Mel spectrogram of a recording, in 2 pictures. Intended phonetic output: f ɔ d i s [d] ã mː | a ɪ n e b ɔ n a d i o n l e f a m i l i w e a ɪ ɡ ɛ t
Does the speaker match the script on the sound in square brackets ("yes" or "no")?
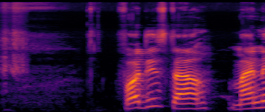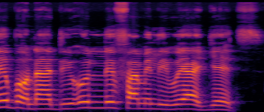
no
